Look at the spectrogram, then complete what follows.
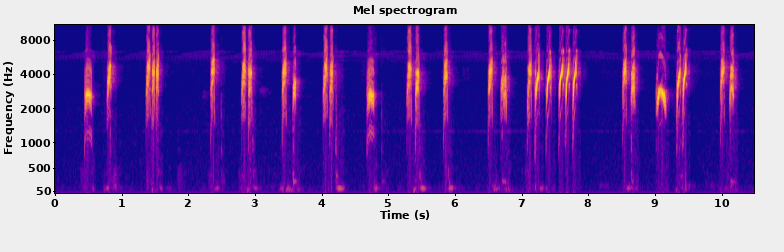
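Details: Silver-eared mesia, voice training song in the 'ché' manner, a long irregular series of high clipped chirps, singles and doublets, with a brief rapid cluster midway and occasional lower slurred notes.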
